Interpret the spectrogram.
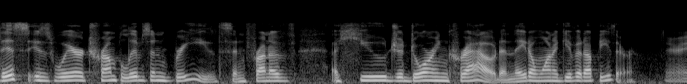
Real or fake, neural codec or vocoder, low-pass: real; none; 7.2 kHz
